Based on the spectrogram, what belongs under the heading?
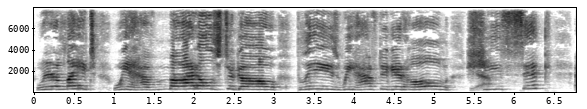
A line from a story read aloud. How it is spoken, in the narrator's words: this older woman and she is just shouting hysterically at Bobby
